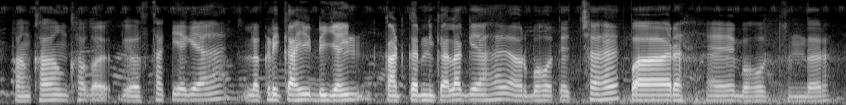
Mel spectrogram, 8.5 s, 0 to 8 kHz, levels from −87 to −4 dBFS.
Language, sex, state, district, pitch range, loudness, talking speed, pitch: Hindi, male, Chhattisgarh, Balrampur, 135-155 Hz, -20 LUFS, 170 wpm, 145 Hz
